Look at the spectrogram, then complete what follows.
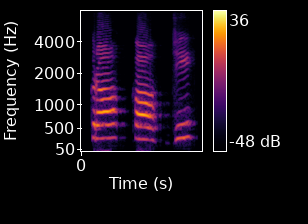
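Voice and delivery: careful classroom modelling of Crocodilo; slow syllable demo. Shown as a demonstration. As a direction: spell out Crocodilo for children, syllable by syllable. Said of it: "teacher models example word".

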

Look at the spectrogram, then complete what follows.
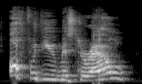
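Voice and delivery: high, loud and cross; boy crossly telling off an owl. Acted. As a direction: scold the owl like a small boy. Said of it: "said Barney crossly".

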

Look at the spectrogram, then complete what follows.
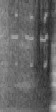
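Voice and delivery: ordinary delivery

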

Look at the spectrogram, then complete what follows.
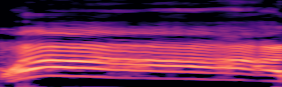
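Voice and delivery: long high team yell; high drawn-out charge yell, acted; hammed-up battle yell. Player running out of the locker room, hammed-up battle yell. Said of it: "you run out of the locker room and you're all".

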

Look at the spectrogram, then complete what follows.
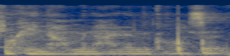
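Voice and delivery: hushed whisper so she sleeps. Real, not acted. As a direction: whisper it close to the mic. Hiding in the closet.

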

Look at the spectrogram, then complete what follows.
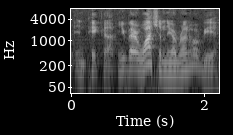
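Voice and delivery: ordinary delivery

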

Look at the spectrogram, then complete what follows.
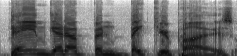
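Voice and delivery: high rooster call; crowing cock. Acted. Cocks crying out to wake the dame, high. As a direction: crow it like a cock. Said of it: "the cocks cried out".

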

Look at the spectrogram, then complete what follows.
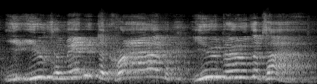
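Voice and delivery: hammed-up family scolding; mocking shout. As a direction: bark it like a judgmental relative. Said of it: "that's what the modern family says".

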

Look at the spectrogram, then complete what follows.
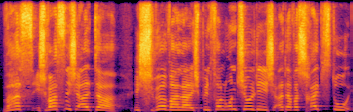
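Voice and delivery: sehr hoch, laut, prollig; Straßengöre. Acted. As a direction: patzige Göre im Jugendslang. Eliza panisch vor dem Notierer. (hohe, laute Prollstimme)

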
